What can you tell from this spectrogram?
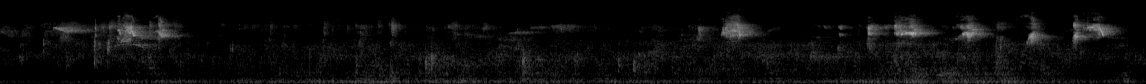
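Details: Hungry baby monkey Adler cries for his missing mother while in the hands of a small monkey; a faint thin whine at first, then a run of sharp, piercing squeals in quick succession near the end.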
